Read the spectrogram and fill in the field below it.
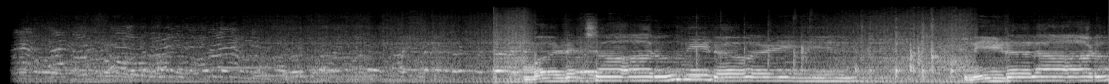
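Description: A young man sings loudly into a microphone.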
